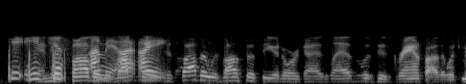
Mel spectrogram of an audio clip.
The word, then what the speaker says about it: Geisel: And the first name, Giselle? What? – Geisel. It's Geisel. – Geisel. Oh, Geisel. I made it French.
